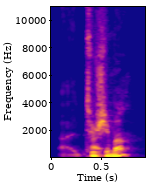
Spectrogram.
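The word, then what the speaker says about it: Tsushima: of um games but uh ghosts of toshishima tushima shima yeah yeah that's how you pronounce it um the the director chad stahaski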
